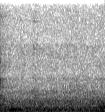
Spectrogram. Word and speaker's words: coup: So you have to ensure that the correct pronunciation is coup, not coup, Okay, sir.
